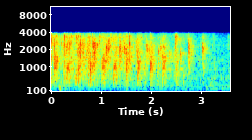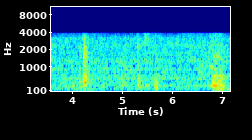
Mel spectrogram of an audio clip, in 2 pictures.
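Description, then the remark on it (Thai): An audience applauds to welcome a professor, the Mahidol University Council chair, who is about to give a special lecture. The clapping comes in a dense burst for about three seconds, then thins out and fades to scattered, faint claps and low background noise. “ขอเสียงปรบมือต้อนรับท่านอาจารย”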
